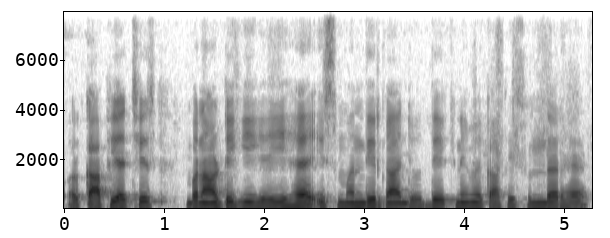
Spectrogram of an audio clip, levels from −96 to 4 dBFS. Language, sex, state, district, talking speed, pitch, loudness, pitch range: Hindi, male, Chhattisgarh, Kabirdham, 205 wpm, 140 Hz, -17 LUFS, 135-145 Hz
